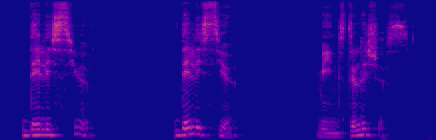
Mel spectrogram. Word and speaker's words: délicieux: The following words, for instance, all end with letters that are completely silent. Délicieux.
